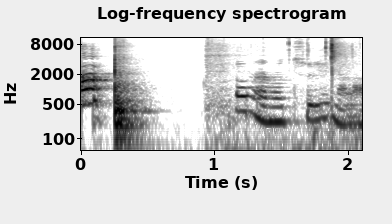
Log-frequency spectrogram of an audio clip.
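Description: Voices in short snatches in a small room, broken by a brief pause, with a single sharp click near the end.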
